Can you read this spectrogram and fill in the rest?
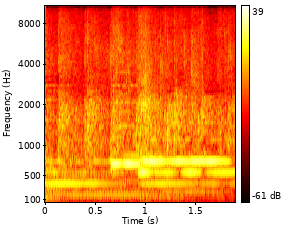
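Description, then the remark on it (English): An audience claps steadily in a dense, continuous patter for people coming forward to the front, with sustained musical tones humming underneath throughout. “At the back, please clap for them as they come.”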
